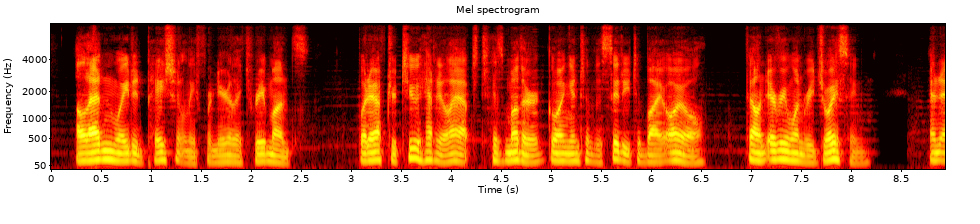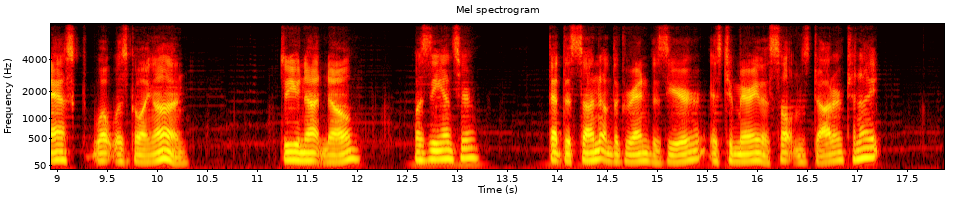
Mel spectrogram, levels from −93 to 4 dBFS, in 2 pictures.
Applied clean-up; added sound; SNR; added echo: neural separator model SepFormer DNS4.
